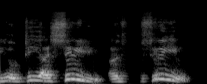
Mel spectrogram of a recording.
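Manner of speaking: put-on New York accent, slow. Retelling what a guy at practice called out to him, new york accent. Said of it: "with that New York accent".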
